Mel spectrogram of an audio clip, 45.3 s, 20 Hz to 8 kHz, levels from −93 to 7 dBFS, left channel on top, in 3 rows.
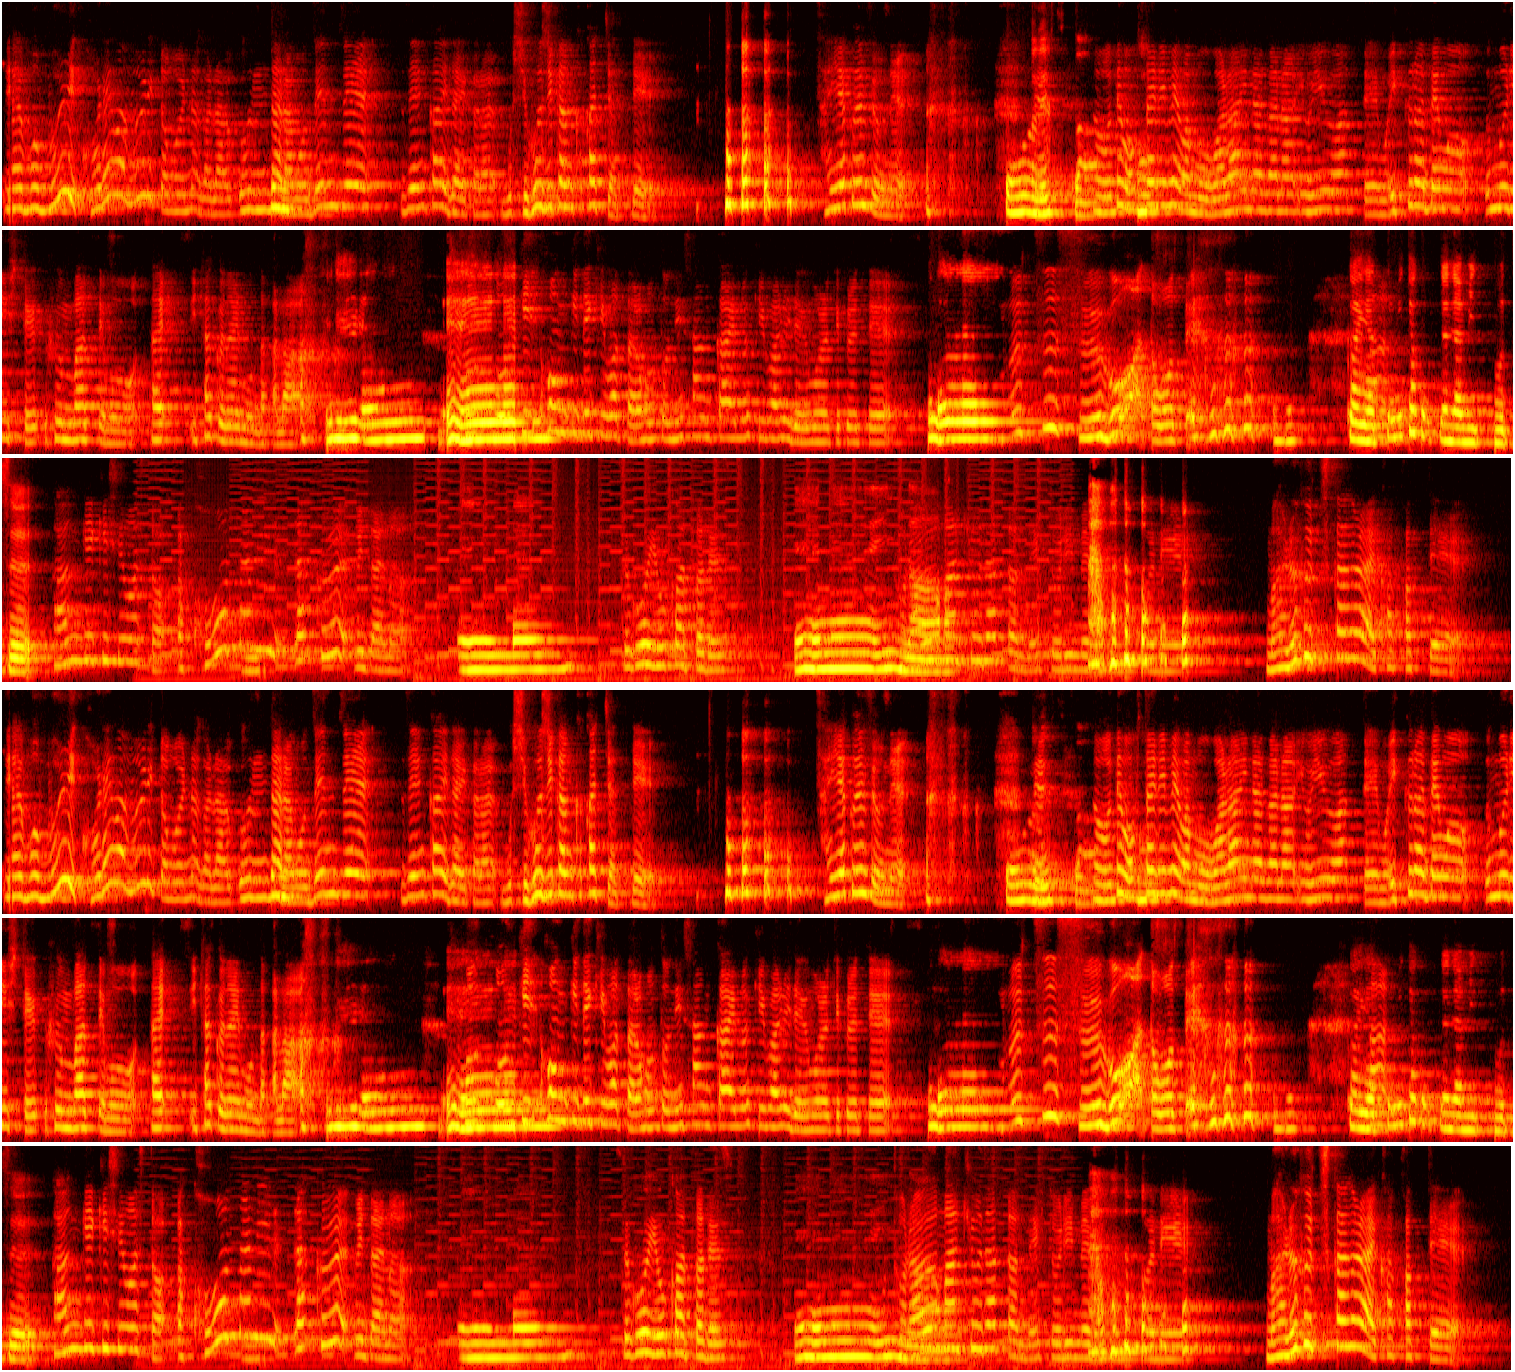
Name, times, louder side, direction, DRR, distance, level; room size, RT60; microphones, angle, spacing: voice 1, 0.0-3.7 4.0-6.5 8.2-9.6 9.9-10.5 10.9-18.4 19.7-24.0 25.2-27.7 28.2-29.0 30.7-34.3 36.4-37.5 39.0-42.1 42.9-44.9, right 3 dB, 30° right, 12 dB, 0.4 m, -26 dB
voice 2, 7.2-7.8 10.0-11.0 11.4-11.5 18.3-20.6 24.4-25.1 27.8-28.0 28.6-30.6 32.7-32.8 34.8-35.9 38.1-39.8 41.1-42.1, left 4 dB, 40° left, 13 dB, 0.3 m, -18 dB
sound 1, 31.5-40.9, left 1 dB, 75° left, 1.0 m, -43 dB
11.0 x 7.4 x 5.6 m, 1.4 s
head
